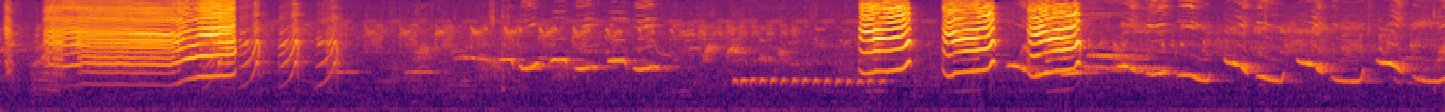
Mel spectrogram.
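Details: White-browed laughingthrush kept as a cage bird, singing to rouse other birds: a harsh rasping burst, a rapid trill, three loud chattering notes, then a run of quick whistled slurs.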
